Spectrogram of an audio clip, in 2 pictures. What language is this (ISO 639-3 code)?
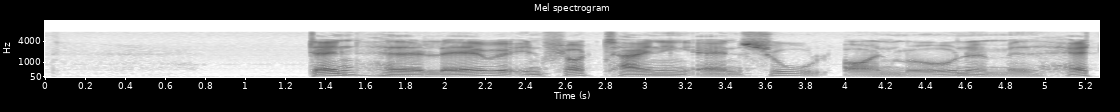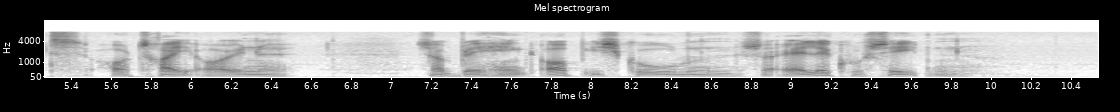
dan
